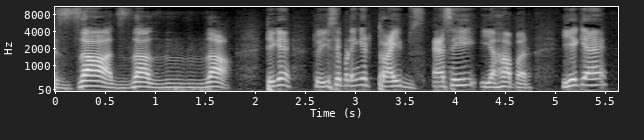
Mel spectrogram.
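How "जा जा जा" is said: जा as "za", repeated loud with a buzzing z; buzzed Z sound. Shown as a demonstration. Teacher drilling the nukta sound, loud buzzed z. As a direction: drill "za, za, zzza", drawing out the buzz. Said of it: "तो ये जा पढ़ा जाता है".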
